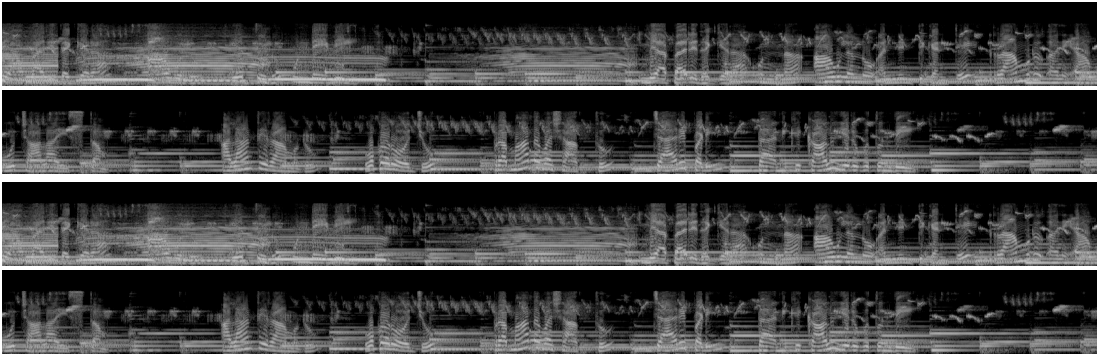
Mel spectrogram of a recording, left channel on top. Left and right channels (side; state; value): both; identical; correlation 1.00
